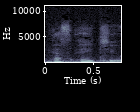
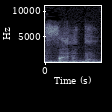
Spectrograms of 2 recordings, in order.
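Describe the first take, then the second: First: It is said as three separate letters. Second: It is said as a single word. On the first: The speaker calls it right. "It's F A Q, frequently asked questions" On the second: The speaker calls it wrong. "please don't call it a F A Q, okay? Don't pronounce that"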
